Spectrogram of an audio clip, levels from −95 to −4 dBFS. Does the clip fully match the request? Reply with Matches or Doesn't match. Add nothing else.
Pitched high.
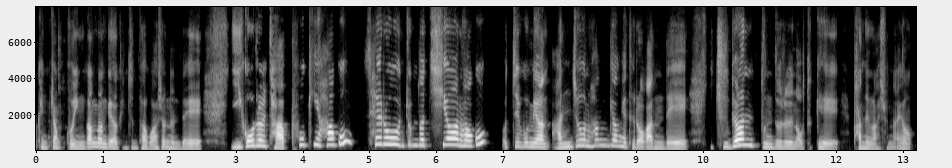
Matches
